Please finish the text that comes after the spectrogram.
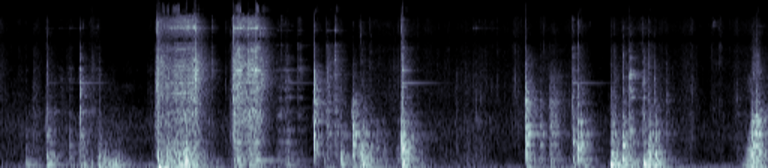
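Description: A spanner unbolts the ball hitch from a Bolens sleeve hitch, with repeated metallic clanks, ratcheting and knocks coming in bursts with short pauses, close and fairly loud.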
